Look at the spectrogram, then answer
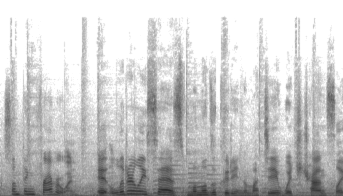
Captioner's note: speaks in foreign language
